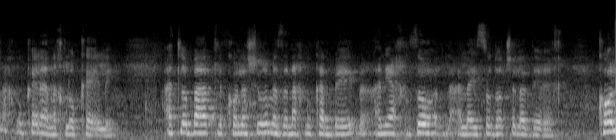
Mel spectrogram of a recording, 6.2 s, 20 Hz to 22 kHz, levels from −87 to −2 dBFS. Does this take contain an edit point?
no; 0 cuts

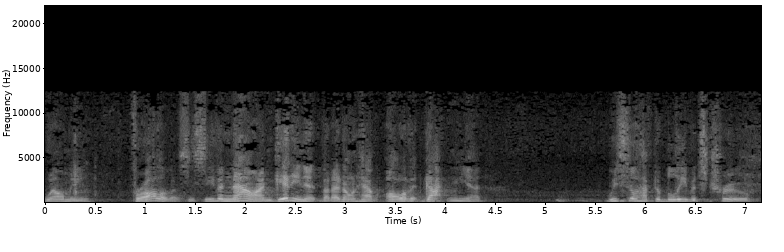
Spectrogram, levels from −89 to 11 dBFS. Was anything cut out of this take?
no; 0 cuts

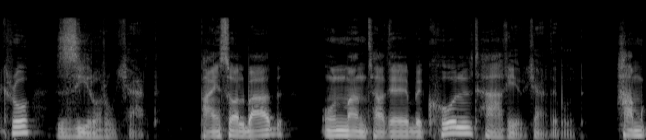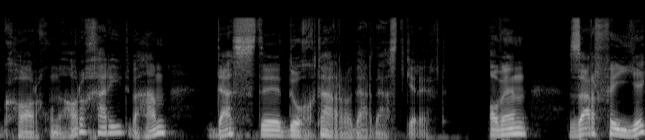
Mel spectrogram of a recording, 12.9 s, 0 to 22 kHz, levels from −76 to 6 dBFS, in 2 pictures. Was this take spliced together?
yes; 2 cuts; at 6.0 s, 11.2 s

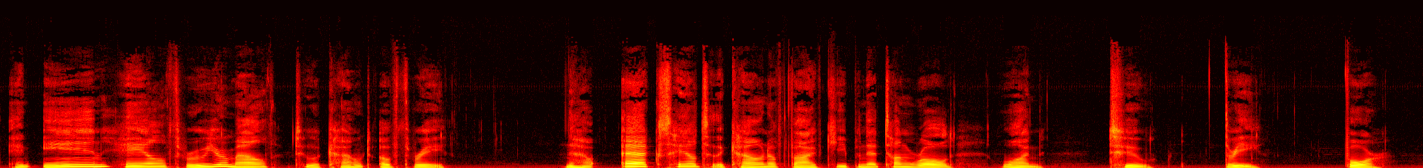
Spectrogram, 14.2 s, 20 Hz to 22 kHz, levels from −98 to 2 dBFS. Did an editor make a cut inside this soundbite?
yes; 1 cut; at 5.6 s

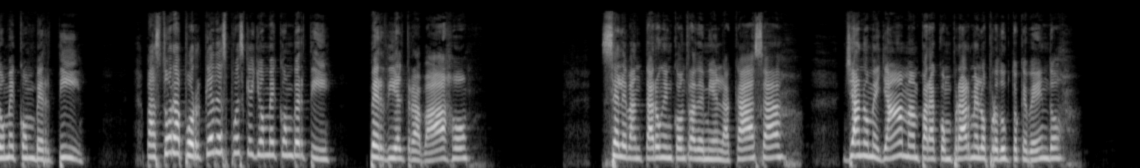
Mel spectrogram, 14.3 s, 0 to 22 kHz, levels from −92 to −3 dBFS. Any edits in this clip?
no; 0 cuts

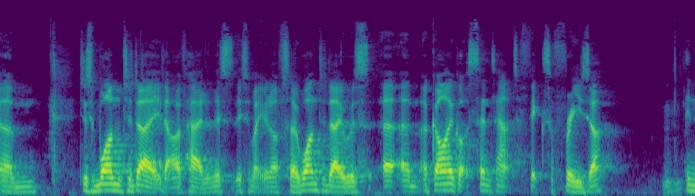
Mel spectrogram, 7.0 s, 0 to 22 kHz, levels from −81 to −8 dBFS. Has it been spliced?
no; 0 cuts

